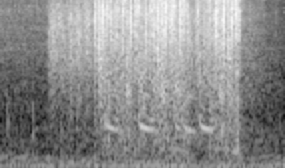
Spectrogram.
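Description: Rapid gunfire bursts in the dark puzzle platformer Limbo form a dense, crackling volley lasting about two seconds over a constant low ambient hum.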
